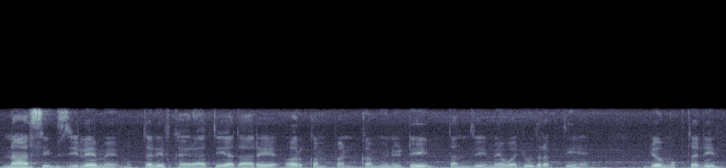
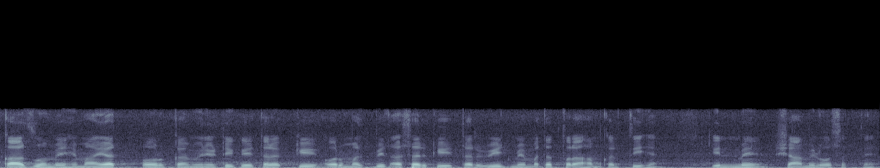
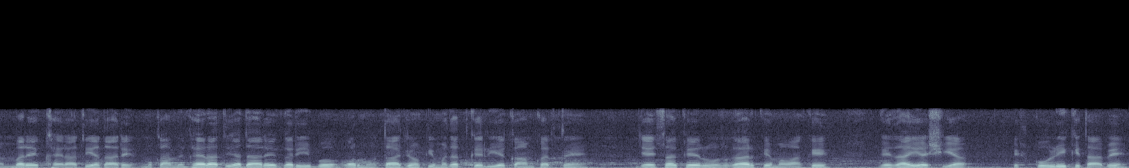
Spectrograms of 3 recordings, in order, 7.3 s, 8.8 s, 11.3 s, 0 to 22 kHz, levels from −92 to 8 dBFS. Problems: constant background noise, continuous background conversations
